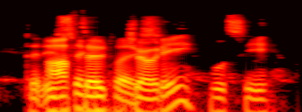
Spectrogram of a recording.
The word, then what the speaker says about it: Jode: 2 sub 10 singles by Jode Brewster. Sorry, Jode. I should say Jode. He always says it's pronounced Jody, but I know he means Jode. Yep. Jode Good Brewster. old Jode. It rhymes with toad.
